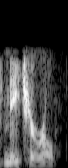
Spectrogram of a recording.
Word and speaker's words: natural: Or like I like to repronounce it as natural law, and keep the A as a long A rather than going to the short A, because then we somehow separate natural from nature, and it's not.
